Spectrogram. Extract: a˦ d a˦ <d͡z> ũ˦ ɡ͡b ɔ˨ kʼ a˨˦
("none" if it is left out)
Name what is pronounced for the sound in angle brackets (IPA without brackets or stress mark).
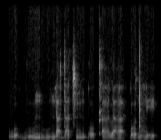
t͡s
